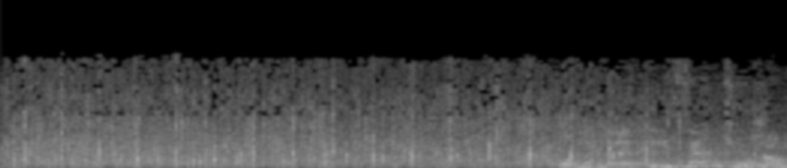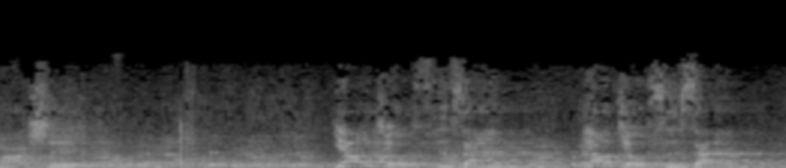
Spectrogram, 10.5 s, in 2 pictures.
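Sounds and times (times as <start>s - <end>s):
crowd applauding: 0.0s - 6.6s
speech: 3.8s - 10.4s
laughter: 5.0s - 9.4s.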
